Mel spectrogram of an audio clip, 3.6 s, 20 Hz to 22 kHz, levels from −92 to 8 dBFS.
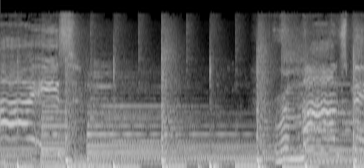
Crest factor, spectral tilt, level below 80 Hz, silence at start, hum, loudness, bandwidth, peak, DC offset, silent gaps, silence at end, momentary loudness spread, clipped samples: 14 dB; -4.5 dB/octave; -22 dBFS; 0 s; none; -17 LUFS; 15.5 kHz; -4 dBFS; under 0.1%; none; 0 s; 7 LU; under 0.1%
